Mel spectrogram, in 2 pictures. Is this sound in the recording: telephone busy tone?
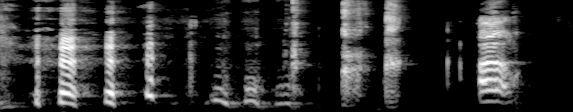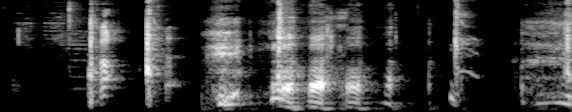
no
